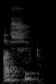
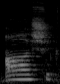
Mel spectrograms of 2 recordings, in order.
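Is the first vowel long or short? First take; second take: short; long. First: The first vowel is kept short. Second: The first vowel is drawn out long. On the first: The speaker calls it wrong. "Aşık değil" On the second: The speaker calls it right. "aşık derken A'yı uzattı"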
